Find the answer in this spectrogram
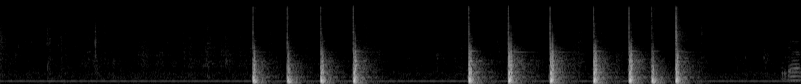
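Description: A cardboard tube of refrigerated biscuit dough rapped against a countertop to split its seam: eleven sharp knocks in two runs, four and then seven. It opens without a loud pop.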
